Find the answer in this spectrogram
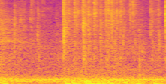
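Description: Computer keyboard being typed on: a few faint, scattered keystrokes.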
